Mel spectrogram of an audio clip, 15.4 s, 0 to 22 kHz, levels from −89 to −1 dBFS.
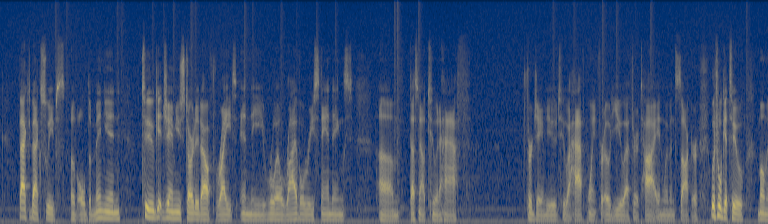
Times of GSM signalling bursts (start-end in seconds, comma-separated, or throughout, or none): none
